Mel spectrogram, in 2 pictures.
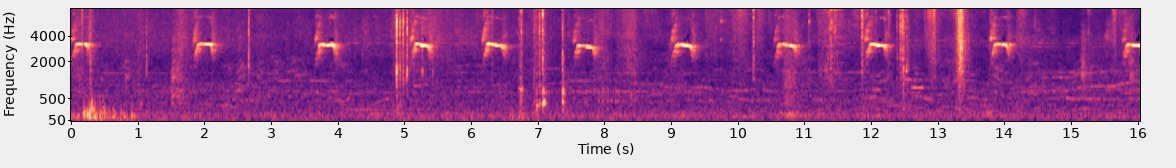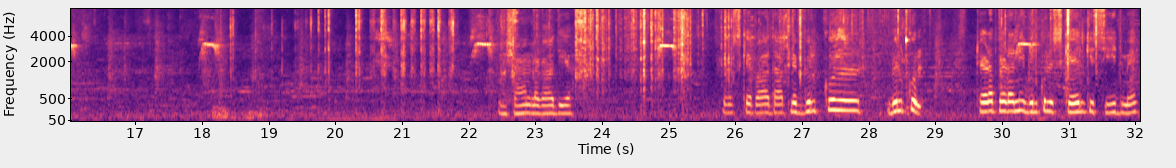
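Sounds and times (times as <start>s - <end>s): metal clicks and taps on bench: 18.2s - 21.9s
bird chirping: 22.0s - 22.8s, 30.2s - 31.0s.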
